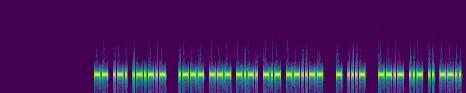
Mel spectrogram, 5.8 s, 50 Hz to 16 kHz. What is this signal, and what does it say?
Morse code, heard as a keyed tone, about 47 wpm, 700 Hz. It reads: MR. JOCK, TV QUIZ
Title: Pangram Challenge v2 - 50wpm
